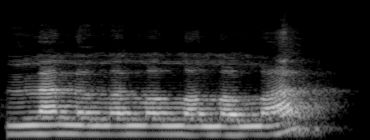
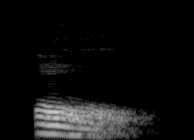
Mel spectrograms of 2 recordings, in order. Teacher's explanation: that's the difference between the light L, la la la la la la la, and dark L, all.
